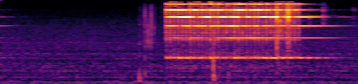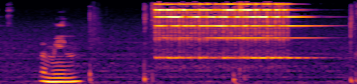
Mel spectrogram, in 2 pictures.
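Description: Two bursts of an old-style telephone ringing in The Stanley Parable video game, each lasting about a second and a half, with someone talking softly between and around the rings.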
